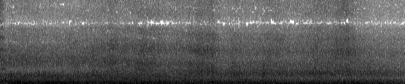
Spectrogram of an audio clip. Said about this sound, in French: Un mâle dominant fonce dans l'eau, créant deux énormes vagues. La gueule grande ouverte et les dents en avant, il fait battre en retraite le prétendant.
